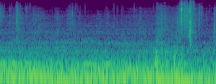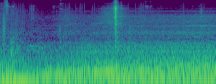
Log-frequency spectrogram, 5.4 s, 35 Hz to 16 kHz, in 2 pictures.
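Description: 1997 Pontiac Firebird's engine running with a steady low rumble. Two short sharp clicks come about two and four seconds in.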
